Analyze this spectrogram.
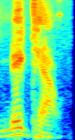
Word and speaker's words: MGTOW: acronym MGP Oh W I always pronounce that as mgtow it's easier now unlike MRA a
